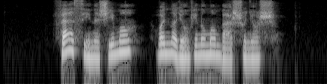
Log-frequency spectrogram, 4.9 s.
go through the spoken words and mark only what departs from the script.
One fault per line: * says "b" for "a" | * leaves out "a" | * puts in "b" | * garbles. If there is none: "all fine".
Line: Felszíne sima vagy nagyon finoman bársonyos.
all fine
